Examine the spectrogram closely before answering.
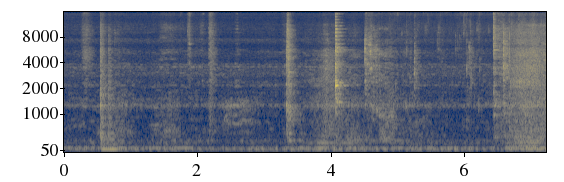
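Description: Wet soaked rice in a metal pot of watery gravy: a few sharp knocks, then a spoon stirring and sloshing the liquid near the end, over a steady low hum.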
